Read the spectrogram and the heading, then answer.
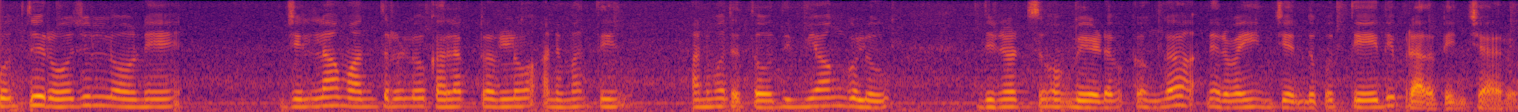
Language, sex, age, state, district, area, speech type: Telugu, female, 45-60, Andhra Pradesh, N T Rama Rao, urban, spontaneous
